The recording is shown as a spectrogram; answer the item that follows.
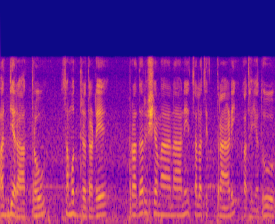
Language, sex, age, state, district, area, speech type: Sanskrit, male, 18-30, Assam, Kokrajhar, rural, read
